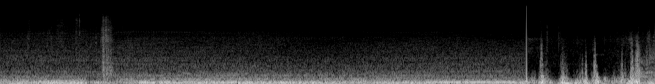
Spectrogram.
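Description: Car engine running steadily, heard from inside the cabin as a low hum. A little after five seconds there is a sharp click, followed by irregular scuffs and knocks.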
